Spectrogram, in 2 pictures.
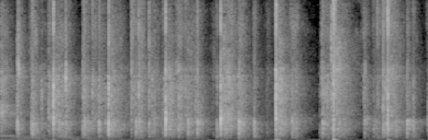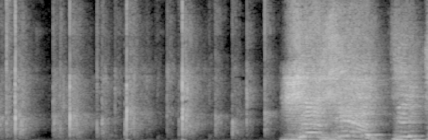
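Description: A church congregation claps in a steady, fast rhythm of sharp, loud hand claps, then breaks into dense, roaring applause near the end.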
